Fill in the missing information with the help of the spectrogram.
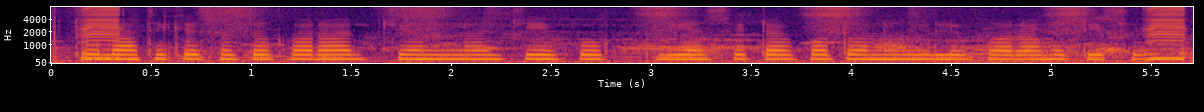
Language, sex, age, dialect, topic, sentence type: Bengali, female, 18-24, Western, agriculture, statement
